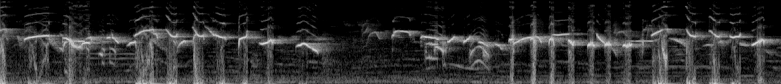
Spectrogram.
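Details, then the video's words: Lure song of a white-rumped shama for young forest birds: dense whistles and harsh clicks, a brief quieter gap midway, then another energetic burst of varied phrases. "PANCINGAN BURUNG KACER MERANGSANG MUDA HUTAN NGEPLONG NGOTOT MUNTAH ISIAN"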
